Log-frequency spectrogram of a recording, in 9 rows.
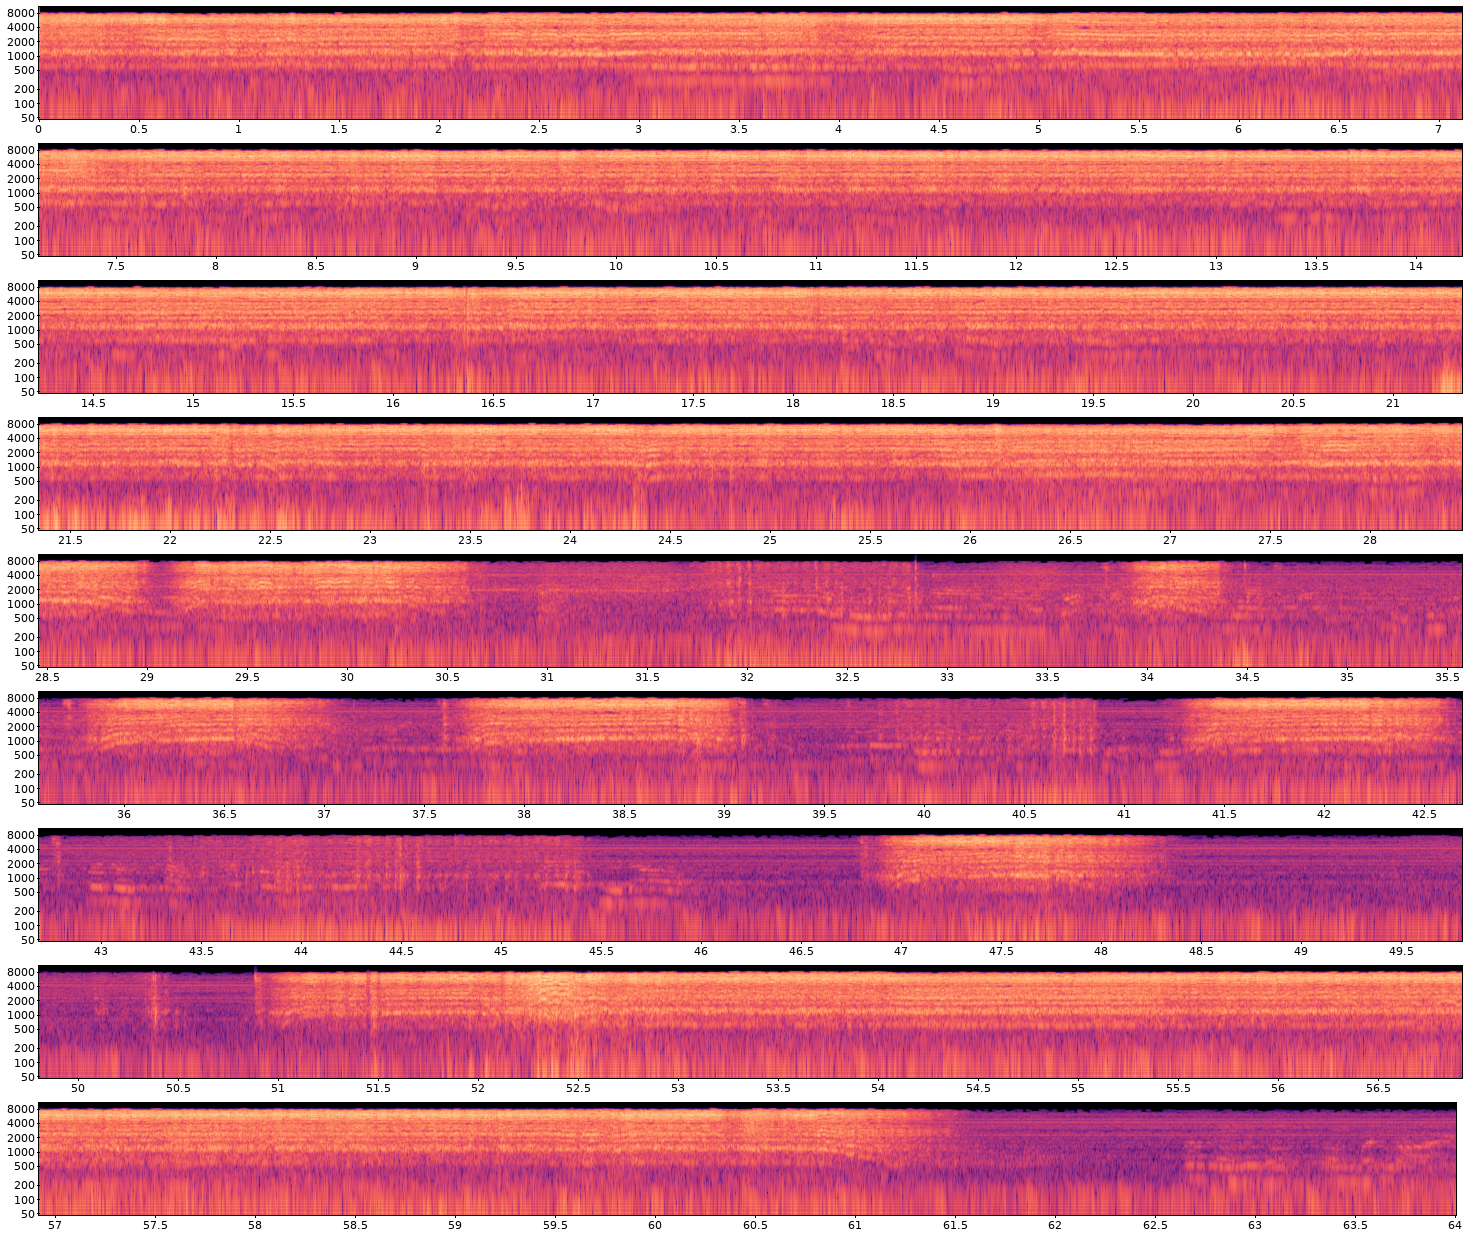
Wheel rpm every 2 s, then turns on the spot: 160, 160, 160, 160, 160, 160, 160, 160, 160, 160, 160, 160, 160, 160, 110, 50, 20, 20, 60, 80, 40, 40, 20, 50, 10, 60, 170, 160, 160, 160, 100, 0.
34-36 42-46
